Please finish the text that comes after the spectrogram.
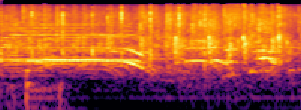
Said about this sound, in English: Make some noise one more time for Celia, everybody.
